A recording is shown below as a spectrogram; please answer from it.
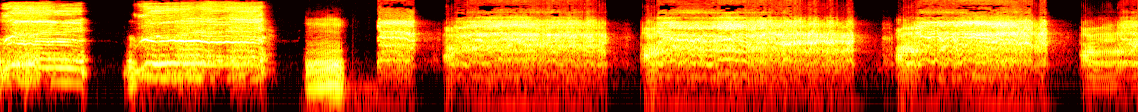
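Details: Domestic pig letting out long, shrill squeals of one to two seconds each with brief gaps between them, and one short lower call near the start.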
